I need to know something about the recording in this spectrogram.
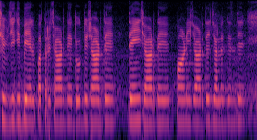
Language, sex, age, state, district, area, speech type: Dogri, male, 18-30, Jammu and Kashmir, Udhampur, rural, spontaneous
